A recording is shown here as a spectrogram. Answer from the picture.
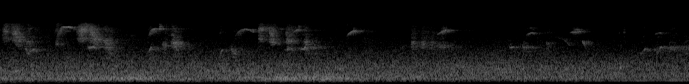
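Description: Many short, quick bird chirps and tweets, scattered irregularly, over a steady background rush of outdoor noise; a faint steady low hum comes in near the end.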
